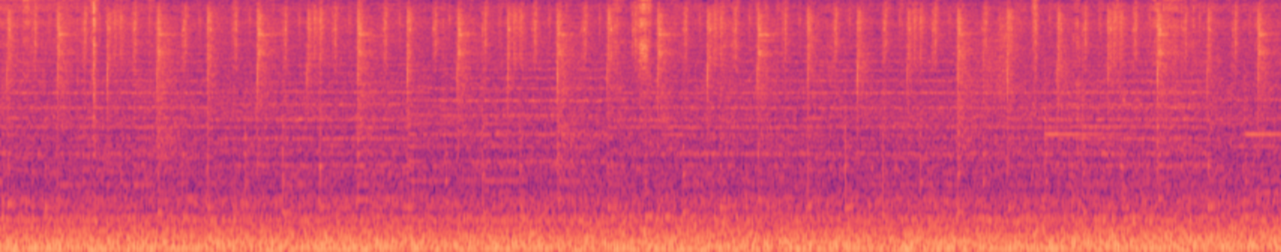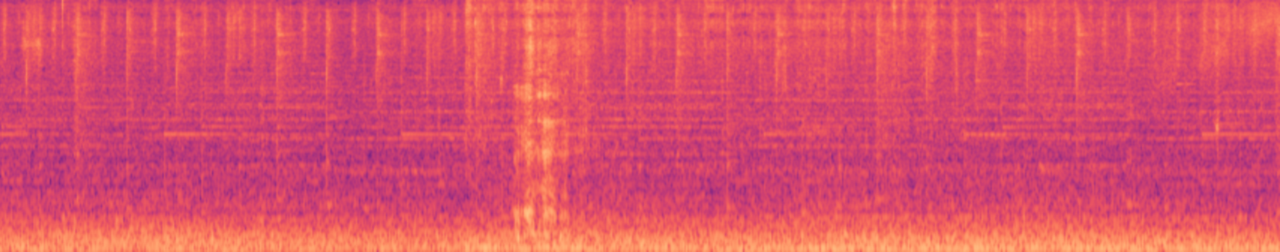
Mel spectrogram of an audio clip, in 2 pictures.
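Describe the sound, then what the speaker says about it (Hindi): Passenger airliner landing at Allama Iqbal International Airport in Lahore, heard from inside the cabin as a loud, steady low roar that runs throughout, with one brief sharp knock partway through. "ये जी हमारी लैंडिंग का टाइम आ गया है इलामा इकबाल इंटरनेशनल एयरपोर्ट पर"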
